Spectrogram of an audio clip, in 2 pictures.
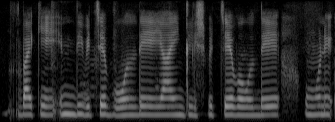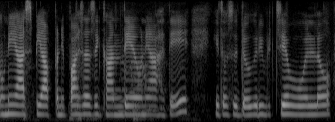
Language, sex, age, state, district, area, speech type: Dogri, female, 30-45, Jammu and Kashmir, Reasi, rural, spontaneous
